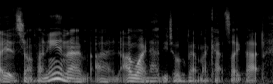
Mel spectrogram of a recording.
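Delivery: low, grave, earnest, very serious tone. Retelling what Tom said about a joke on the cats: imitating someone speaking very seriously. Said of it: "he very seriously was like".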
